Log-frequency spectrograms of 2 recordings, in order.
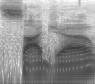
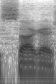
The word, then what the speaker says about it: saga: the word Saga and she pronounced it sja with it I was like I was like that' be Saga she's like why can't it be the other kind of G and so I started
